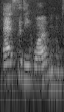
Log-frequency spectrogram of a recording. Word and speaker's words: Tsadiqwah: No, you can find me at Tsadiqwah. Sounds like an S, but it's pronounced with the S, but it's spelled with a T. It's TSADIQWAH, which is where you can find me.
